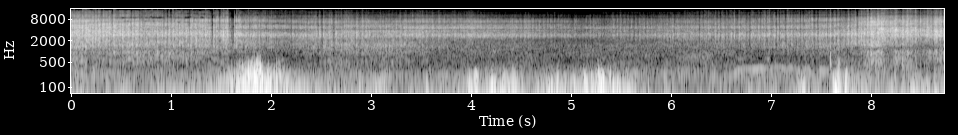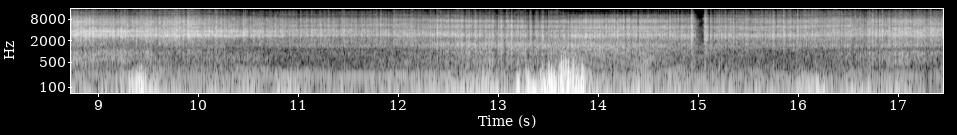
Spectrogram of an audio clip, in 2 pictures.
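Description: Small RC car with brushless motors and mecanum wheels driving on rough concrete: a steady hiss and rattle, with a few short low rumbles.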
